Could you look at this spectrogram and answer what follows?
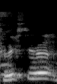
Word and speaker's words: Patricia: Patricia, but it's Polish.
